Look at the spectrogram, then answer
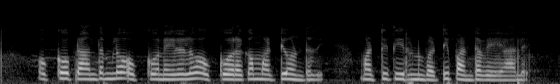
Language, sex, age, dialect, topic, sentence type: Telugu, female, 25-30, Telangana, agriculture, statement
